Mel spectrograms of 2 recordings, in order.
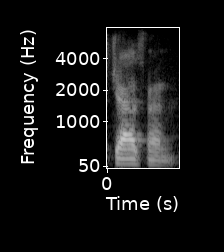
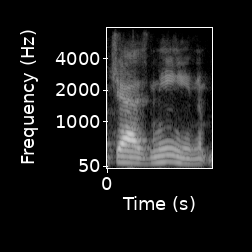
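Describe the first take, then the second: First: Said in the usual way. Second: "Jasmine" said as jazz-MEEN, with a long ee; as spelled. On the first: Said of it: "but it is". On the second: Shown as a demonstration. Correcting a friend on the stripper's name, "Jasmine" as jazz-MEEN. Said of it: "It is, it is spelt like".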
